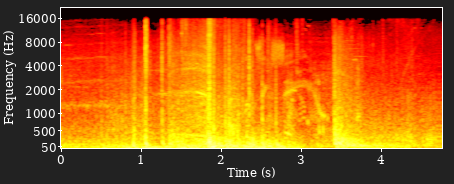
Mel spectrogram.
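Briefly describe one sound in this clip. Explosions boom from an air strike.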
